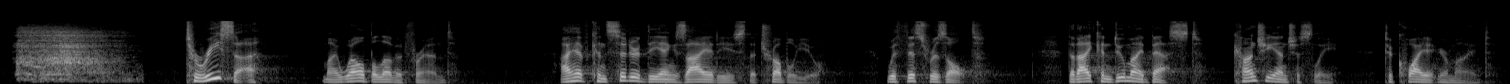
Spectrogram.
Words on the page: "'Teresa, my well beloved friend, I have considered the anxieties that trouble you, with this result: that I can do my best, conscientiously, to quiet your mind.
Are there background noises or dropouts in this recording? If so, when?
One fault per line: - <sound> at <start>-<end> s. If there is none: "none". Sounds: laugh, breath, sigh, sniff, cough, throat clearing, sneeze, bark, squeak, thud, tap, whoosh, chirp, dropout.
- sniff at 0.1-1.4 s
